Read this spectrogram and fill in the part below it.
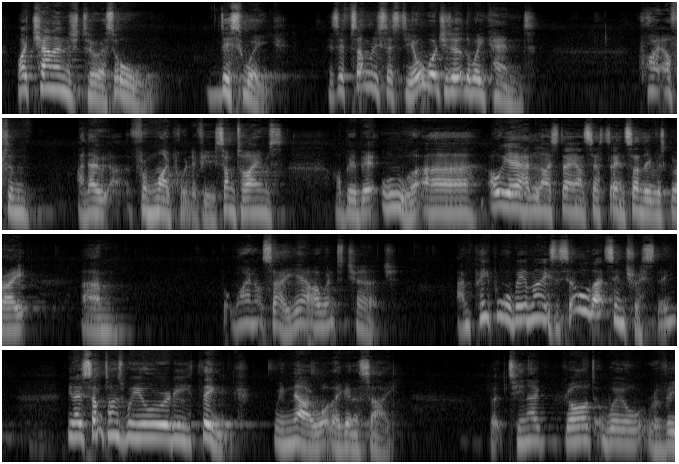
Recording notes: This sermon was preached at Welcome Baptist Church on Sunday 23rd October 2022.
